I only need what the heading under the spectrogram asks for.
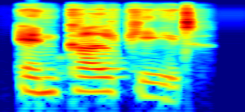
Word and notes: inculcate: Indian

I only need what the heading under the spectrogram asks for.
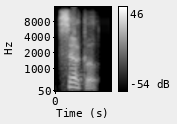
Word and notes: circle: Indian

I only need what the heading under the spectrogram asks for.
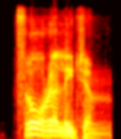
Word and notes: florilegium: British English

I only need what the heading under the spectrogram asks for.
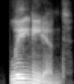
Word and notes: lenient: American English

